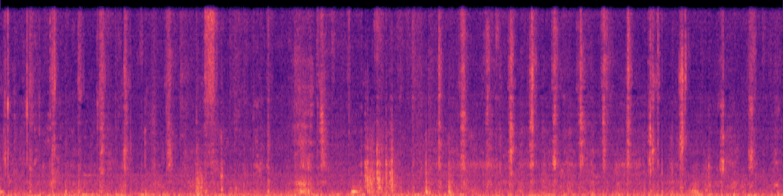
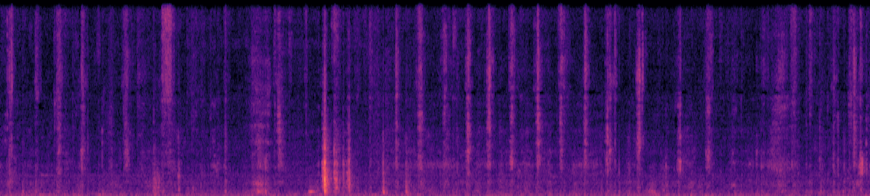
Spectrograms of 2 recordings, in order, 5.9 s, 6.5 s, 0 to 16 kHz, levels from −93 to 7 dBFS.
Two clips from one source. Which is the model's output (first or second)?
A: first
